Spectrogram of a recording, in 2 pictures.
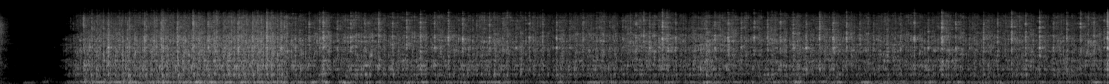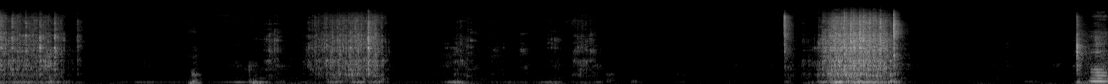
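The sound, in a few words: sewing machine stitching a zigzag seam on stiff fabric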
